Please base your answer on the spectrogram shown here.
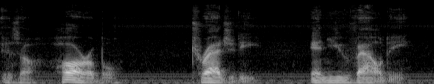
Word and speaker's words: Uvalde: But I shouldn't have a smile on my face because this is a horrible tragedy in Uvalde. It's pronounced Uvalde, Texas.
